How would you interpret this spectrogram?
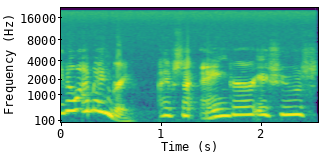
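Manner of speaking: high, hammed-up admission of anger; mock confession. Recapping the show, mimicking him confessing anger issues, hammed-up and high. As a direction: play it as a sheepish high confession.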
